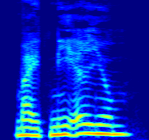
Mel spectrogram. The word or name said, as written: meitnerium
